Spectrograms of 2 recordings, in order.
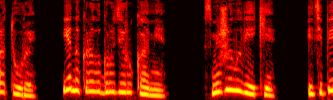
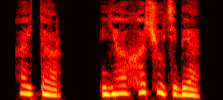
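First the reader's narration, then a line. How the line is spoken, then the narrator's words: Moaning with pleasure. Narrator (Russian): простонала, когда низ живота свело сладким спазмом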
